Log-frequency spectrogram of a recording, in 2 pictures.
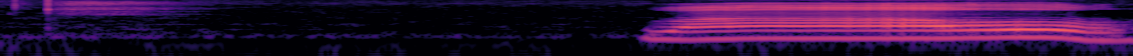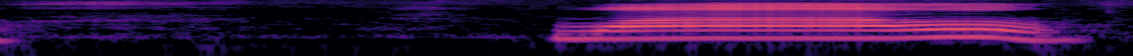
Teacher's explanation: دونوں ہونٹوں کو گول کر کے ناتمام بند کرنے سے واو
